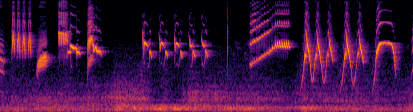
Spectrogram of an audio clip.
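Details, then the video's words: Talking Indian pied myna producing a varied run of sharp chirps, buzzy bursts and rising-and-falling whistled notes, with rapid repeated squawks toward the end and a quieter stretch in between. "Amazing Talking Indian Pied Mynah Bird"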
